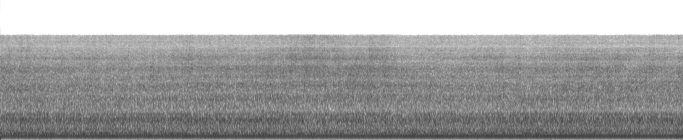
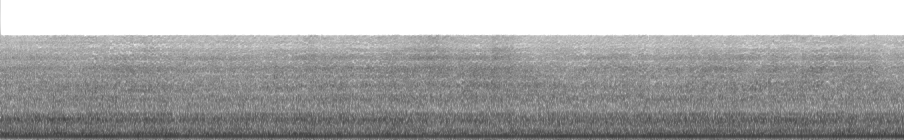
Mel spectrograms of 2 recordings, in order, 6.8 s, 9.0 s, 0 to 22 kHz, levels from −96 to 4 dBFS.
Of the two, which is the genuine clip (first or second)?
first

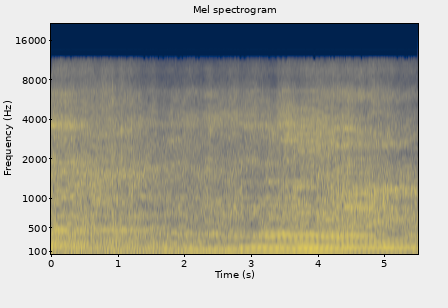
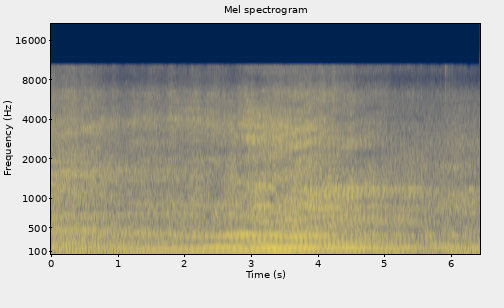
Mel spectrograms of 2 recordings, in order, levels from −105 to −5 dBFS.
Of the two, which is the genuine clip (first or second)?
second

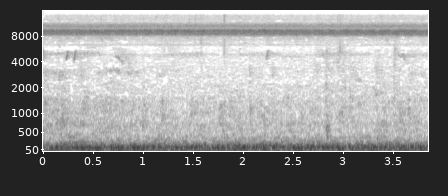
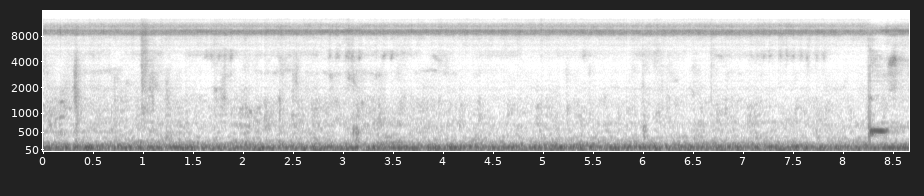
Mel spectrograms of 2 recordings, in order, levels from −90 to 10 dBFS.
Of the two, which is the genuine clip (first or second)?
first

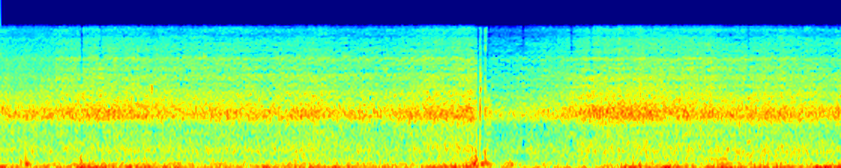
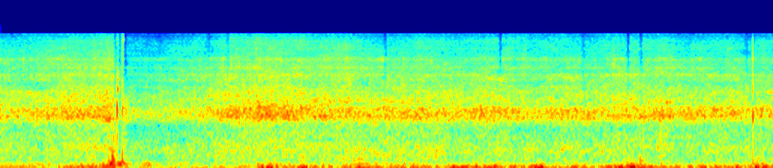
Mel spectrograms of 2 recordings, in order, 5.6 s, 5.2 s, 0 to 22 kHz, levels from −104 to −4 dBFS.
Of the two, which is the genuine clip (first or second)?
first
